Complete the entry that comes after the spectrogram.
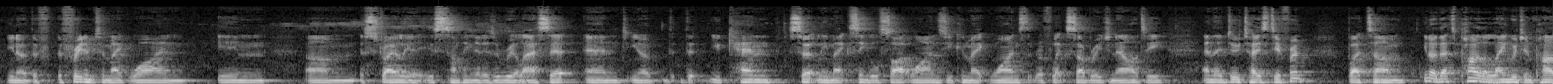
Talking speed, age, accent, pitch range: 205 wpm, 30-49, Australian, 90-105 Hz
